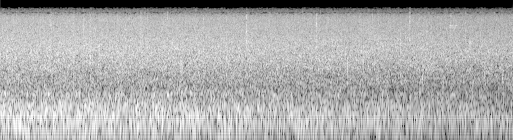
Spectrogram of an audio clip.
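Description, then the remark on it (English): Heavy freezing rain lashes down in strong, biting wind on a mountain route up to the Wells of Dee, making a dense, unbroken hiss with a low rumbling roar underneath. It stays loud throughout, with no voices. “We follow one of her routes up to the Wells of Dee, navigating through biting winds and freezing rain.”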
